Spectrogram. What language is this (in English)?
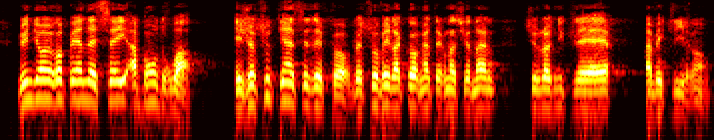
French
